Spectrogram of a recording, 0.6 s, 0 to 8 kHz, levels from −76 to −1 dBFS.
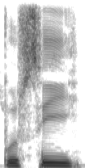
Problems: none marked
